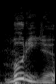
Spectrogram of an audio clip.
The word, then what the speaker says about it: Buttigieg: Buttigieg. – What if he started just calling him Harvey Milk? Like, what if he started doing that? What if he called him Liberace? Pete Liberace Buttigieg.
